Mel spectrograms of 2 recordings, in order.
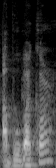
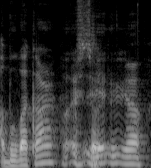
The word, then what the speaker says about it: Abu Bakar: a pleasure yeah uh my name is Abu Abu bakar but I go by a it tend to be easier especially for uh English people they can't pronounce the four Abu bakar Abu bakar exactly it's easy right yeah but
